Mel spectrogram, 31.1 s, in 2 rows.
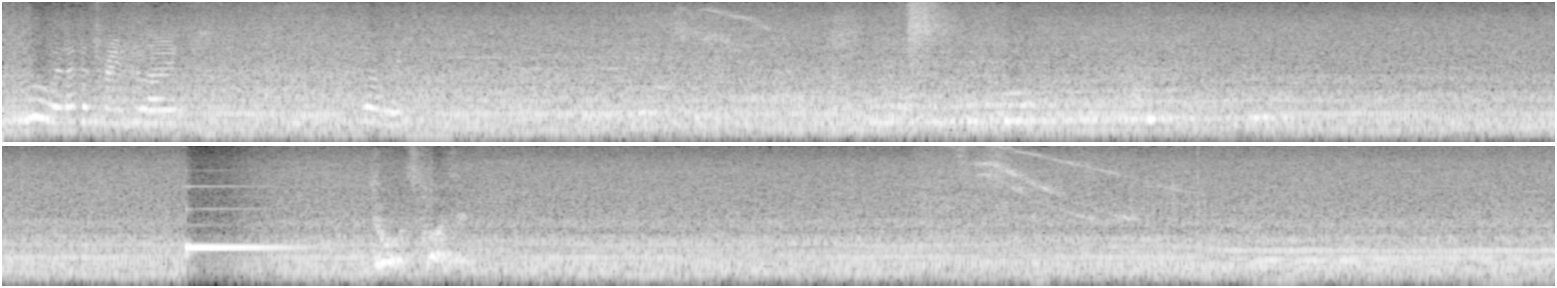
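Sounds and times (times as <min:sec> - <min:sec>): train running noise: 0:00.0 - 0:31.0
loud steady tone: 0:17.3 - 0:18.8
traction motor whine: 0:24.6 - 0:29.1.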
